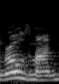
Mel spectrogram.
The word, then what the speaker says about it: Rosemond: KK ROSEMOND.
